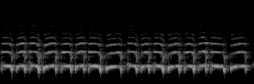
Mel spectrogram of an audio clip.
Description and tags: Different examples of a samba batucada instrument, making typical sqeaking sounds. Marantz PMD 671, OKM binaural or Vivanco EM35.
brazil, drum, groove, pattern, percussion, rhythm, samba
